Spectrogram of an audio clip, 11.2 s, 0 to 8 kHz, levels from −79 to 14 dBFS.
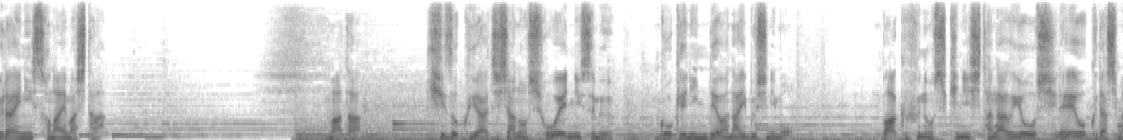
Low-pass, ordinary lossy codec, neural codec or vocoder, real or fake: none; none; none; real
